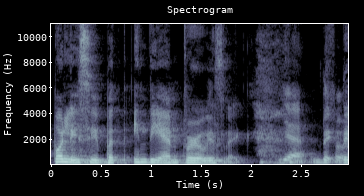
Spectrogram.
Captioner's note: chuckling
